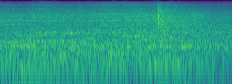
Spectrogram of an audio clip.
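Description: Ice hockey rink ambience: a steady murmur from the arena, with one short high sound about one and a half seconds in.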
